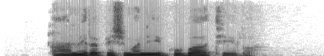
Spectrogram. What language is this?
Phalura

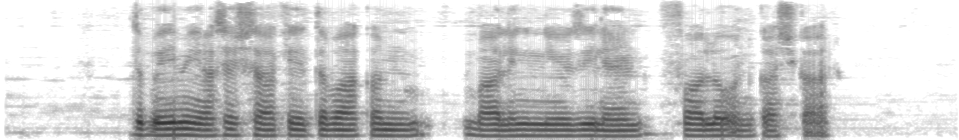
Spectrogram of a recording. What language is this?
Urdu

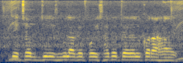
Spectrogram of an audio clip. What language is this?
Bangla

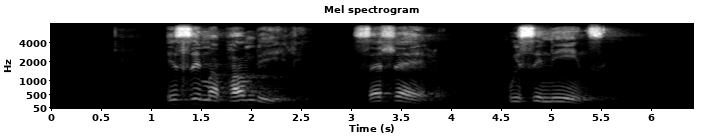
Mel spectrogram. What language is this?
Xhosa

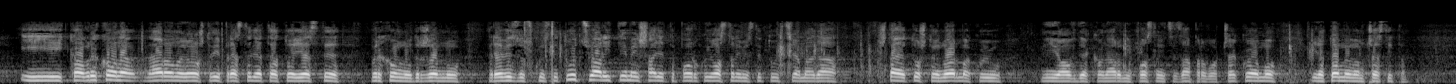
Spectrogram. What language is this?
Serbian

